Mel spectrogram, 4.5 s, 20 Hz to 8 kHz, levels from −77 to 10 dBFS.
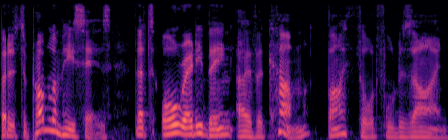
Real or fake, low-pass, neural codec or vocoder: fake; 7.2 kHz; codec, 16 kHz, 8 kbps, FreqCodec, larger model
